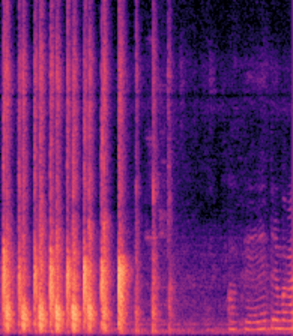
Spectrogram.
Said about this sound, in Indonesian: Kita beri aplaus untuk kelompok yang sudah presentasi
